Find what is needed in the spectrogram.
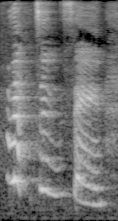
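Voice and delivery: high, drawn-out laughing amazement; laughing disbelief. Real, not acted. Reacting to a romantic line, laughing in disbelief.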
